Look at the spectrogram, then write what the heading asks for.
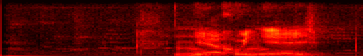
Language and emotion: Russian, angry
